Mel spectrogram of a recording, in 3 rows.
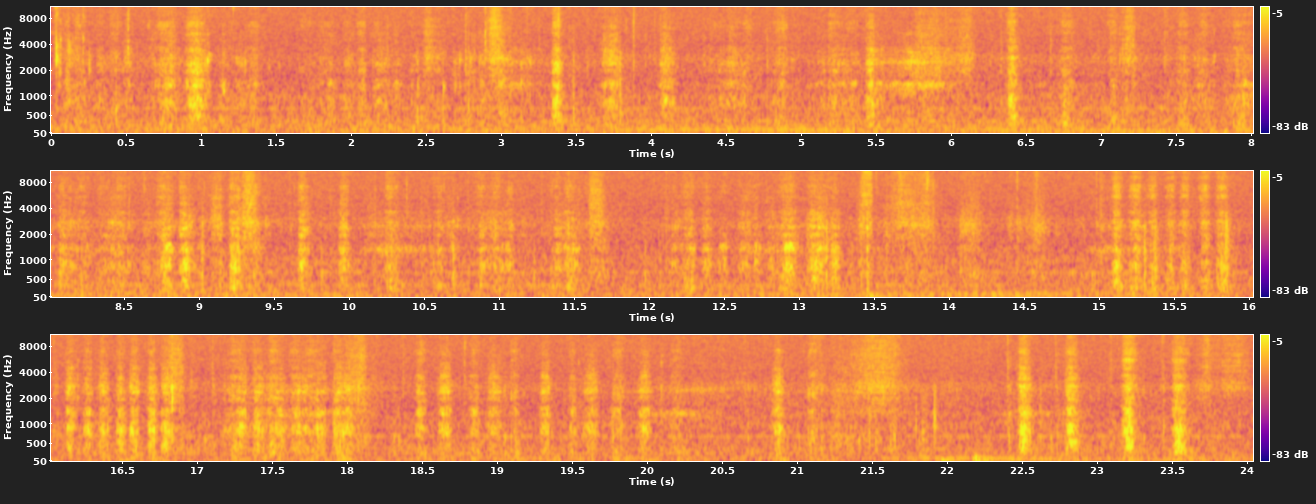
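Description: Fine steel #8 nib of a Jinhao X159 fountain pen scratching faintly across grid paper in short, irregular strokes as words and zigzag test lines are written. A steady low hum runs underneath.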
